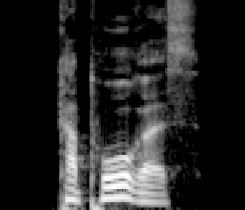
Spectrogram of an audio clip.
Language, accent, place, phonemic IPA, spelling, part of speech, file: German, Germany, Berlin, /kaˈpoːʁəs/, kapores, adjective, De-kapores.ogg
- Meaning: broken, damaged; defective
